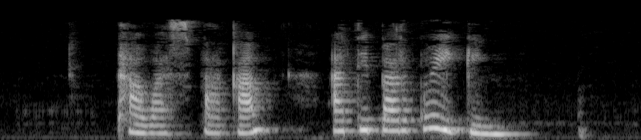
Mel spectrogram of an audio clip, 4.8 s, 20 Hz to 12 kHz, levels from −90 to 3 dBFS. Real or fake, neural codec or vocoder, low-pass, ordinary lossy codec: real; none; 7.2 kHz; AAC, 48 kbps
